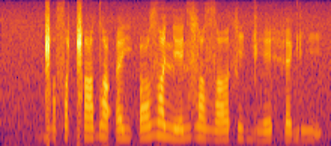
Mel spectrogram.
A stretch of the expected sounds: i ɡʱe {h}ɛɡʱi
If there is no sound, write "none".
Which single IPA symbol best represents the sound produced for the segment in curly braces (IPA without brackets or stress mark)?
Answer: h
